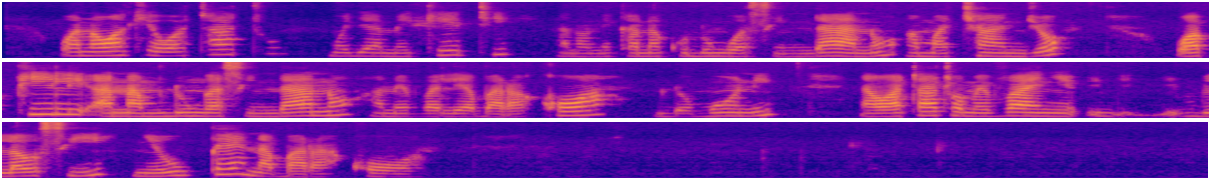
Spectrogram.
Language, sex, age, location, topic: Swahili, female, 25-35, Mombasa, health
